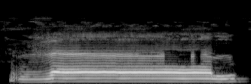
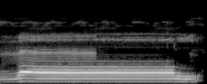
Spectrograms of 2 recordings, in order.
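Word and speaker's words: ذال: Soft করে আমরা যে উপরে সা পড়েছিলাম, সা পড়ার সময় জিভের আগাকে বের করে দিয়েছিলাম, দাঁতের সাথে উপরের দাঁতের সাথে টাচ করে জিভের আগা বের হয়ে গেছিল, সেখানে বলেছিলাম সা, সফট করে সা। ঠিক সেম জায়গা থেকে হবে জাল। এটাকে জাল বা জাল বলা যাবে না, সফট করে নরম করে বলতে হবে জিভের আগা বের করে জাল জাল জাজিজু জাজিজু।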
